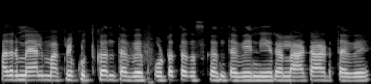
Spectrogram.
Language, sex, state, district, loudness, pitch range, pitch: Kannada, female, Karnataka, Shimoga, -15 LUFS, 185-205 Hz, 195 Hz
